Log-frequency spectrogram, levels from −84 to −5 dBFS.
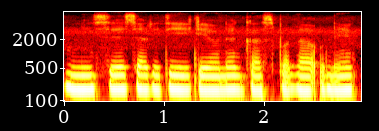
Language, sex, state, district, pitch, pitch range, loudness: Bengali, female, Assam, Hailakandi, 175 Hz, 170-175 Hz, -13 LUFS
